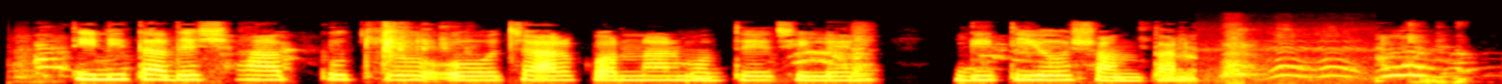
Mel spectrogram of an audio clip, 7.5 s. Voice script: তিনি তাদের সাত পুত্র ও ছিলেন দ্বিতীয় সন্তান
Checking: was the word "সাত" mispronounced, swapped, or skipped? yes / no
no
